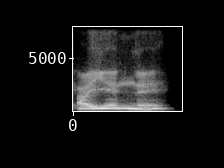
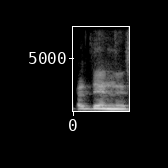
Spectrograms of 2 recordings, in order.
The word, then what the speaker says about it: Adenle: And all what we have in West Africa basically is Lele Ayenle, mm-hmm. who is Lele Adenle, sorry, I mispronounced it.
